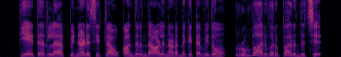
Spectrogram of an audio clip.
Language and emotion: Tamil, disgusted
